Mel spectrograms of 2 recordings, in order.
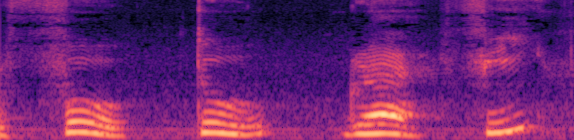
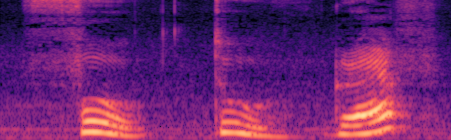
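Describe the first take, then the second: First: Photography in slow, separate syllables, rising at the end; drawn-out photography, syllable by syllable; shifted stress demo. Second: Photograph in slow, separate syllables, rising at the end; drawn-out photograph, syllable by syllable; word stress demo. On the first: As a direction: say photography very slowly, one beat per syllable. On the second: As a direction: say photograph very slowly, one beat per syllable. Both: Shown as a demonstration. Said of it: "the stress moves because the word is longer".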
